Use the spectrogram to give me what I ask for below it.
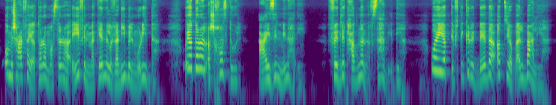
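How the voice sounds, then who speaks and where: A woman with an Egyptian accent narrating a dramatic story in an expressive way. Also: fairly high pitch. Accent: Egyptian Arabic.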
